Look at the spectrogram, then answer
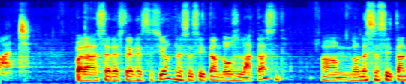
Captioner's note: in foreign language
